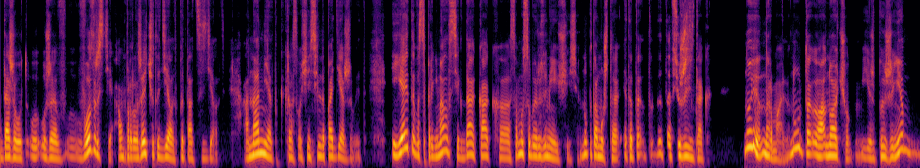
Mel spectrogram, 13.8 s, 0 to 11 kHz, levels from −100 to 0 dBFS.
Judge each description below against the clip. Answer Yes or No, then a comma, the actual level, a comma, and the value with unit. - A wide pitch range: No, average, 4.6 semitones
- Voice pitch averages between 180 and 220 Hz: No, medium, 155 Hz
